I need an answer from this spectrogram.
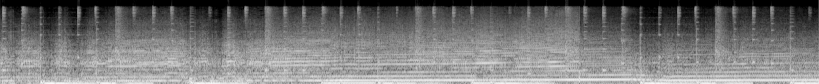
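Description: Honda Civic race car engine at high revs, heard from inside the stripped cabin, pulling steadily with its pitch slowly rising. About six seconds in the pitch drops at a gearshift, then starts climbing again.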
